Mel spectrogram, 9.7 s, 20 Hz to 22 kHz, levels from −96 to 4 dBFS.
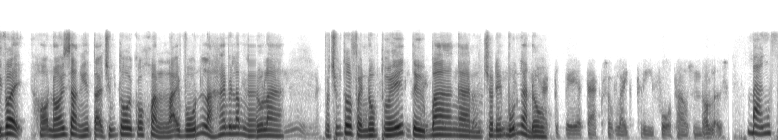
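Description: At 3.11 to 3.22 s, just before "la và chúng tôi", a burst of packet loss: about 73 ms of concealment holds and fades the last sound, then about 80 ms is skipped. A spectrogram shows smeared, dimming bands cut off near 8 kHz, and the waveform decays before an abrupt restart.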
